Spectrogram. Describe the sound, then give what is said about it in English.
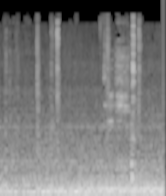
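Car road noise while driving along a road toward a radio astronomy observatory: a steady, loud low rumble of engine and tires throughout, with a fainter hiss above it. “We're driving along”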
